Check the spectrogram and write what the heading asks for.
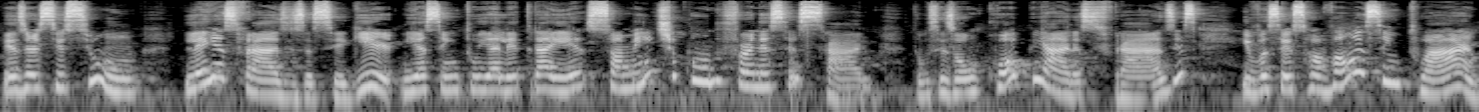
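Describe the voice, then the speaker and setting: A woman's voice: on the high side, very animated. A woman teacher with a Brazilian Portuguese accent, recording a slide lesson for schoolchildren and often checking that they follow. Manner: slow, patient, with frequent checking questions.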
